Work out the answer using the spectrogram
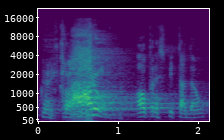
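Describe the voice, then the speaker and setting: A male pastor, preaching a sermon in an animated storytelling way that swings between loud and hushed. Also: on the high side, brisk. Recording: echoey church hall.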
